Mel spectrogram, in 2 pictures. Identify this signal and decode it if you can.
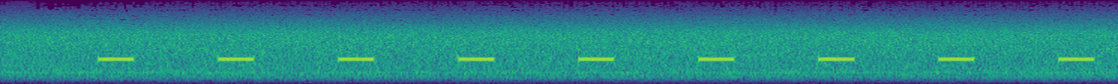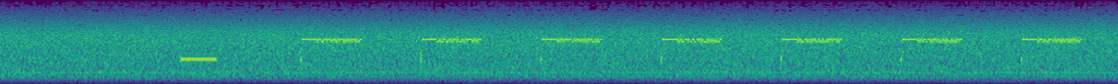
Radio time signal (CHU, Canada), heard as beeps and data bursts, one a second, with radio static.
